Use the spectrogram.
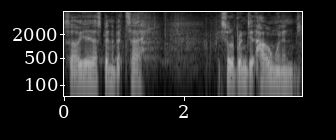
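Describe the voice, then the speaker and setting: A man talks at a moderate pace in a relaxed tone and a medium pitch. Noticeable background noise is present. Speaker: small business owner and vlogger. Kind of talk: casual vlog monologue. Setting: outdoors on a dog walk. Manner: relaxed with frequent hesitations.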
